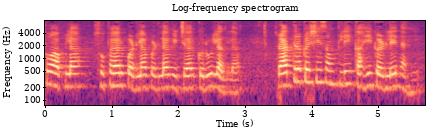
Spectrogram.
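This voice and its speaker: A woman storyteller narrating a short love story in an even, gentle reading style. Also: mid-range voice, normal speed.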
